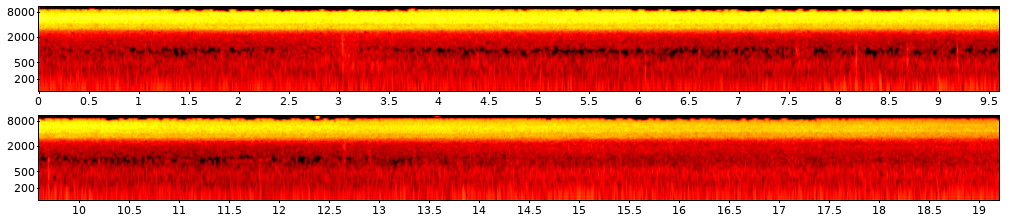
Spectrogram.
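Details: Blackish cicada (말매미) with a loud, continuous high buzz that stays steady for about fifteen seconds, then gradually softens toward the end; faint low rumble underneath.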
